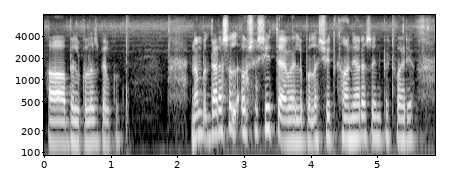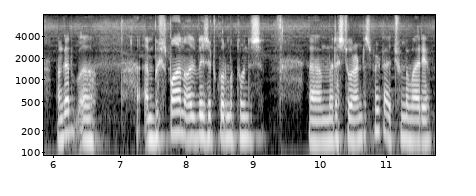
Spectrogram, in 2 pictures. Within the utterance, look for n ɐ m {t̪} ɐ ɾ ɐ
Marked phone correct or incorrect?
incorrect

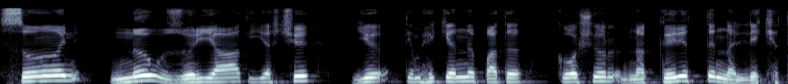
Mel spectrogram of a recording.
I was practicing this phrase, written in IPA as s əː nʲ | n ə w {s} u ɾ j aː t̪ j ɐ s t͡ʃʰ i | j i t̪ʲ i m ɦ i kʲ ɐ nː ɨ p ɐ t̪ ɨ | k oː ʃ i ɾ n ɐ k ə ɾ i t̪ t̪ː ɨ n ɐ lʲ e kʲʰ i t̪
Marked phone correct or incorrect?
incorrect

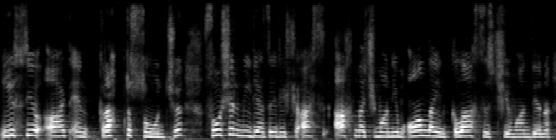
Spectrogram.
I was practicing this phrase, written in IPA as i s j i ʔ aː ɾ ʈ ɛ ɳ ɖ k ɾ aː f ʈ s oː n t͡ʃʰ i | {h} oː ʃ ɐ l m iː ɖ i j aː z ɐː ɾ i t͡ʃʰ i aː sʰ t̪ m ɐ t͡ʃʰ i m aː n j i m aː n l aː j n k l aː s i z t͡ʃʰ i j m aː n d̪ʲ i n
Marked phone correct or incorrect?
incorrect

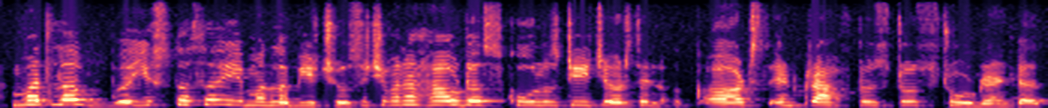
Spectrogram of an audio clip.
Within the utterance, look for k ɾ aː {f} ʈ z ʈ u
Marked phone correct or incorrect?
correct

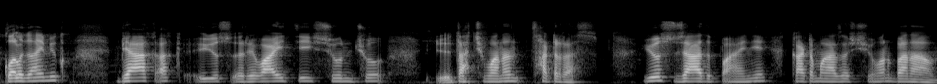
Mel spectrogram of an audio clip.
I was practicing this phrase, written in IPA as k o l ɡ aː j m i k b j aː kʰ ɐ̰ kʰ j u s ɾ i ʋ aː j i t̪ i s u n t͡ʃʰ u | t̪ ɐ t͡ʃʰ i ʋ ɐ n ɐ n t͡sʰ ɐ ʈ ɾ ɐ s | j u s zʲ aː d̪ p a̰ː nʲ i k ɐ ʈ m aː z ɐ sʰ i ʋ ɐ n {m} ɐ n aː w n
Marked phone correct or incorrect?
incorrect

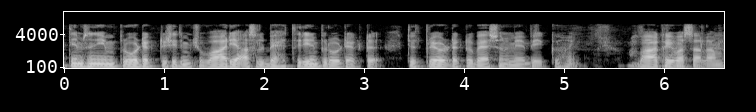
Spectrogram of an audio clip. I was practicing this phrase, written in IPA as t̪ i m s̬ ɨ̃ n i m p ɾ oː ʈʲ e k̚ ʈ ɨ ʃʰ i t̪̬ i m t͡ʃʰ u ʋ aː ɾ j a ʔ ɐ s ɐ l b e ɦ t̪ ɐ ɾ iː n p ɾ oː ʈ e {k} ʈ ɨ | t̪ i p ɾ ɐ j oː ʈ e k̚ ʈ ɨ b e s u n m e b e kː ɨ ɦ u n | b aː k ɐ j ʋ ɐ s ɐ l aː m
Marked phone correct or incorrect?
correct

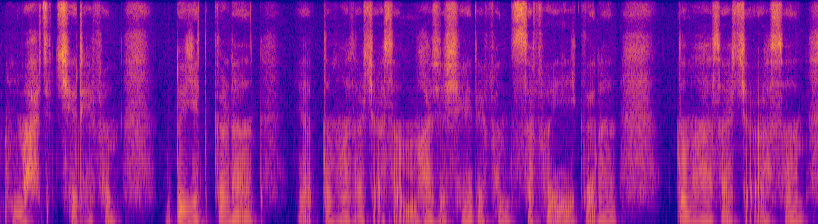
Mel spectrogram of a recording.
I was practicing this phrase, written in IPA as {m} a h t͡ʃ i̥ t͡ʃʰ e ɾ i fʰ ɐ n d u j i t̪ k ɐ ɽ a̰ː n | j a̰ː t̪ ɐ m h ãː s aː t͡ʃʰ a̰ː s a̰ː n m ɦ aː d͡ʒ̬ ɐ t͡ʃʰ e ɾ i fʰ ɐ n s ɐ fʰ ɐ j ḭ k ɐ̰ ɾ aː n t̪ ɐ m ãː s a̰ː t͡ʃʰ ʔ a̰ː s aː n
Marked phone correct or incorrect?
correct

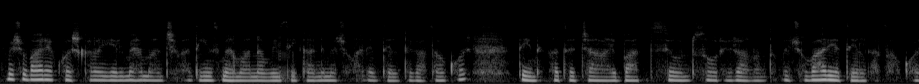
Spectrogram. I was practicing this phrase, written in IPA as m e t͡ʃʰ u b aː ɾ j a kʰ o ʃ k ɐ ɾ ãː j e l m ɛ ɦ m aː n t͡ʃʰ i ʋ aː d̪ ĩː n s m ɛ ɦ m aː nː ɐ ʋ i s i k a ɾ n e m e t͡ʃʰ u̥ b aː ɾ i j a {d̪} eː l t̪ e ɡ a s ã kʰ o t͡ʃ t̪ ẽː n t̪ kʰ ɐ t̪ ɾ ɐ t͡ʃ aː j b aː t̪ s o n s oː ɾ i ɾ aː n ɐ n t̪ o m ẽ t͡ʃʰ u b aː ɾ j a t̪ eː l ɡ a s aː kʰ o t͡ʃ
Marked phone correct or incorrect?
incorrect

